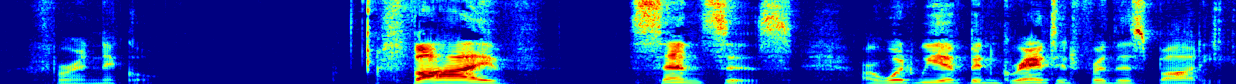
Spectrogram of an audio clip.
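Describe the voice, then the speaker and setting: In a gentle yet bright, sharp tone with vocal fry, the voice moves through very wide pitch swings at a fairly slow pace on a very clean recording with a silent background. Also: man. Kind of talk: poetry reading, original spoken word poem. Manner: reflective, gentle, with soft laughs between lines; measured, deliberate, lyrical.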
